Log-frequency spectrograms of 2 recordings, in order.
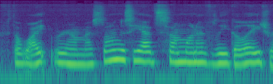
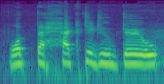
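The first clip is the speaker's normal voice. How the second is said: louder, slowed startled question; 10 dB louder, slower than usual. Acted. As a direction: blurt it out while driving. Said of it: "Aizawa asked".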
